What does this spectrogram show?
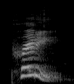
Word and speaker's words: pretty: in the trap column here's our next word pretty this word has two syllables first we have a closed syllable which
